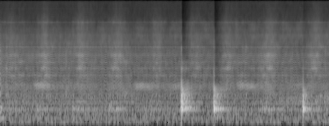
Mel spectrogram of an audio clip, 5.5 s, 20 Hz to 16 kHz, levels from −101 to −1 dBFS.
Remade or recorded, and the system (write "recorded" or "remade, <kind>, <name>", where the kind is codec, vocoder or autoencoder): remade, vocoder, Vocos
